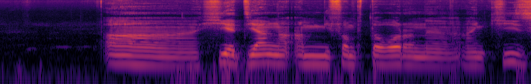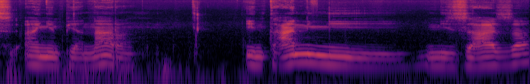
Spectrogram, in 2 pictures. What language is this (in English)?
Tsimihety Malagasy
